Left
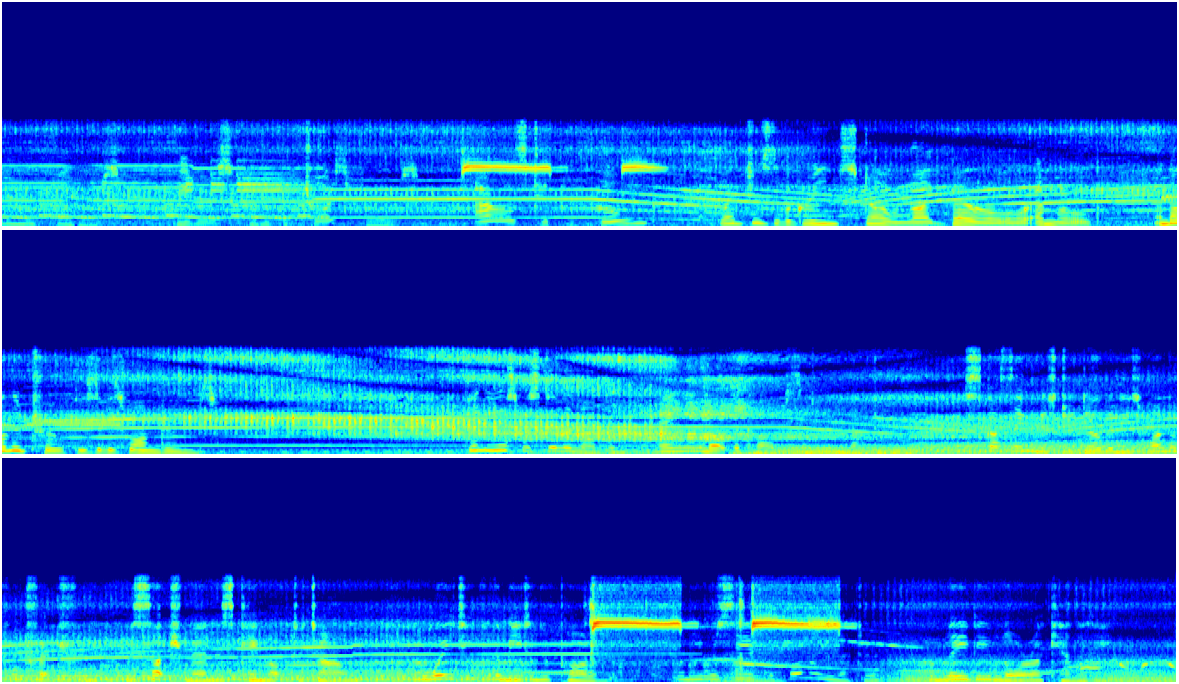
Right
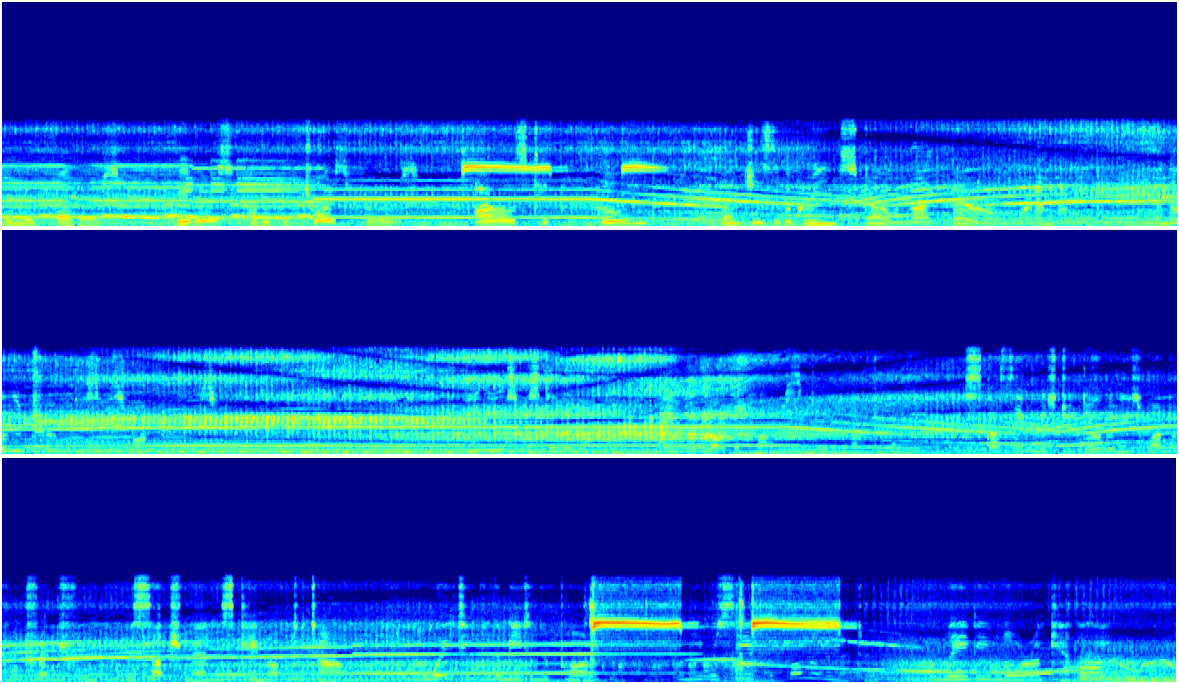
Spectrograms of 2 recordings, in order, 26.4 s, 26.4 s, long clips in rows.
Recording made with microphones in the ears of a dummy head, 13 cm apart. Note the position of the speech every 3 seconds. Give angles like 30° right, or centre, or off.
40° right, 20° right, 20° left, 50° left, 70° left, 80° left, 80° left, 80° left, 80° left.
